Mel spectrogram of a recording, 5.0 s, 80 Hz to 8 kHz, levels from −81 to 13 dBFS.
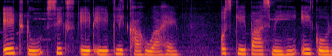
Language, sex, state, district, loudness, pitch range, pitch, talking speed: Hindi, female, Chhattisgarh, Korba, -16 LUFS, 185-225 Hz, 195 Hz, 155 wpm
